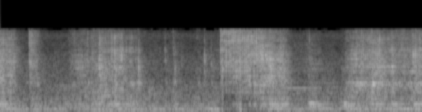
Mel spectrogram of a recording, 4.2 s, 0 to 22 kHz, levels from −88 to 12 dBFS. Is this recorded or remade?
recorded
